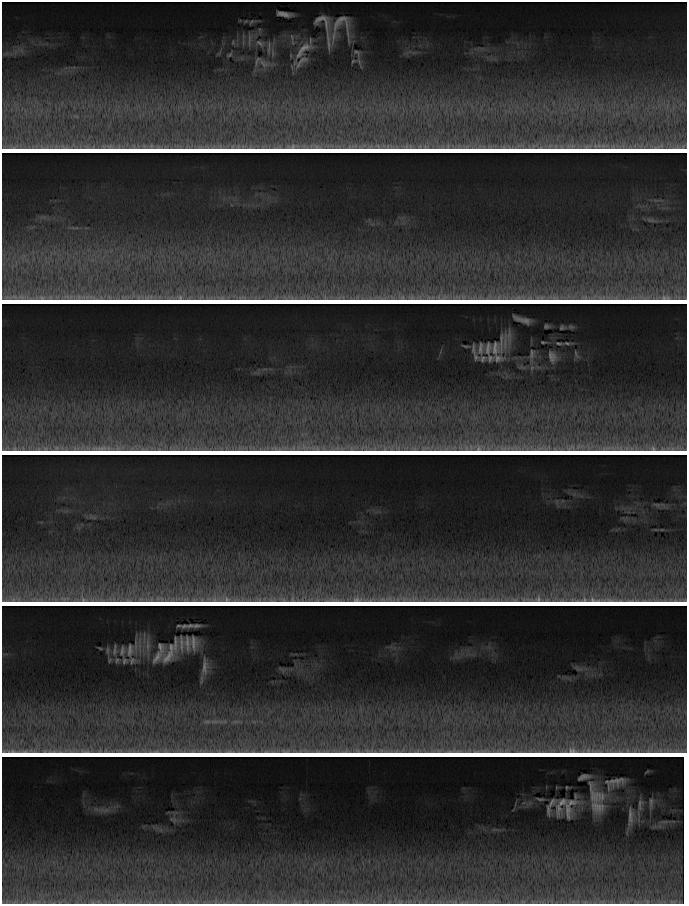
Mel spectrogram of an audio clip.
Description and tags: Nõmme Morning June
Early morning in a Northern european suburb in June - some birds, light city ambience from distance
birds, neighborhood, residential, suburban, suburbia, suburbs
